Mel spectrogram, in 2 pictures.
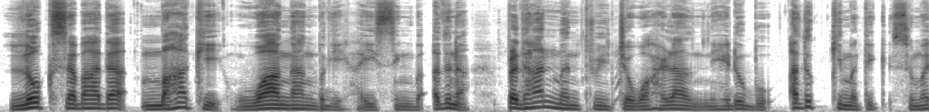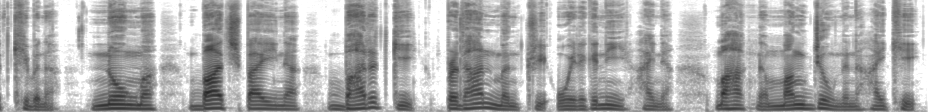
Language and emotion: Manipuri, neutral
